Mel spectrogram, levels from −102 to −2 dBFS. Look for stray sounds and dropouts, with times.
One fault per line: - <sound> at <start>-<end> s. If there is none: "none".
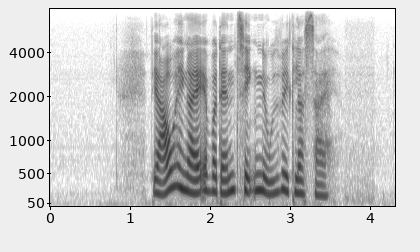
none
